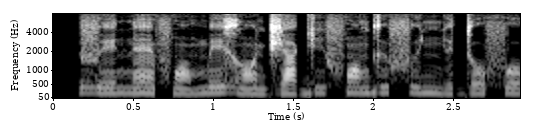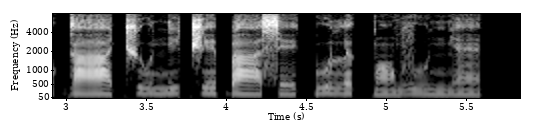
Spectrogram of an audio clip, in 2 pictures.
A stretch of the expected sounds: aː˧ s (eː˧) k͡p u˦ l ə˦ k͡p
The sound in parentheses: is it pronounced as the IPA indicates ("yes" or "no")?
yes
